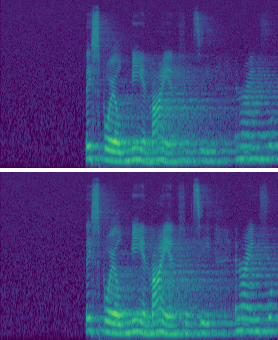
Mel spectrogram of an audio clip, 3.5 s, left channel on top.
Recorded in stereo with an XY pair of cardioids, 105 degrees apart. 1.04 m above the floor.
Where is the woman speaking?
20° left, 0.6 m; by 3.4 s 75° right, 1.3 m.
